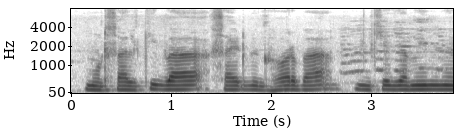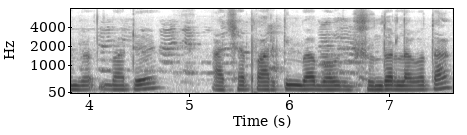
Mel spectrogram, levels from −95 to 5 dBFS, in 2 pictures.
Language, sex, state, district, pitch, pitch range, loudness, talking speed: Bhojpuri, male, Bihar, East Champaran, 145 Hz, 140-150 Hz, -24 LUFS, 125 wpm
